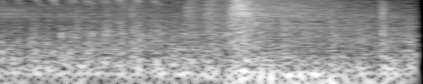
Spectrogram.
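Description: Trailer score mixed with the fast, low beating of helicopter rotors, with a rushing whoosh about a second in.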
